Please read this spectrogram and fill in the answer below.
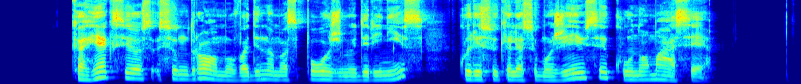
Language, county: Lithuanian, Klaipėda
